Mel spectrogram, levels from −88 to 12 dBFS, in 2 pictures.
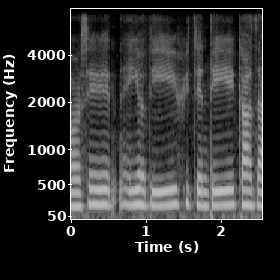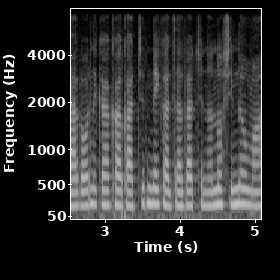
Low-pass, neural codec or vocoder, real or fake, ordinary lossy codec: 7.2 kHz; codec, 16 kHz, 1 kbps, X-Codec, HuBERT features, trained on LibriSpeech; fake; none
